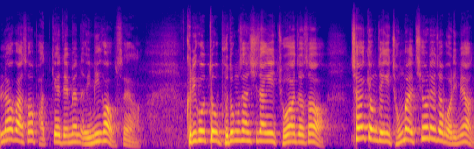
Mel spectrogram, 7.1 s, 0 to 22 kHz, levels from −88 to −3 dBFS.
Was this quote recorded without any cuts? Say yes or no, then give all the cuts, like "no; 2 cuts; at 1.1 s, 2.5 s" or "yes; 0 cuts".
yes; 0 cuts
